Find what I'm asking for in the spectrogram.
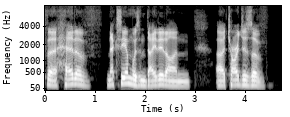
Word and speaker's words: NXIVM: And it's about this thing called Nexium, which is spelled NXIVM, but it's pronounced Nexium like the antacid drug.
